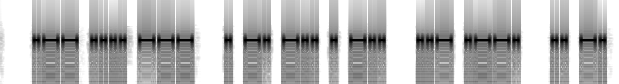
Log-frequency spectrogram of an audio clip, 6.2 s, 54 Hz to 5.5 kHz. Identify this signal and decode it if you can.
Morse code, heard as a keyed tone, about 25 wpm, 600 Hz. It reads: WHO ENDED UP IN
